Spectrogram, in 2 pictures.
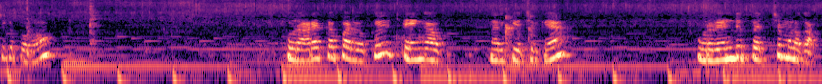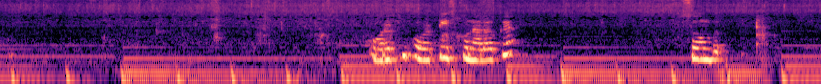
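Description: Chopped tomatoes and onions frying in oil in a stainless steel kadai, sizzling steadily as they are stirred, the tomatoes softening down. Short wavering pitched phrases, like a melody, come and go several times over the sizzle.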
